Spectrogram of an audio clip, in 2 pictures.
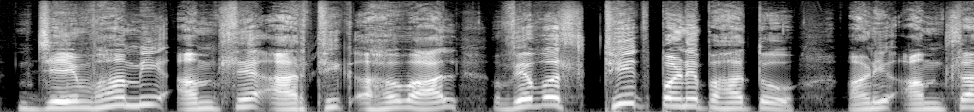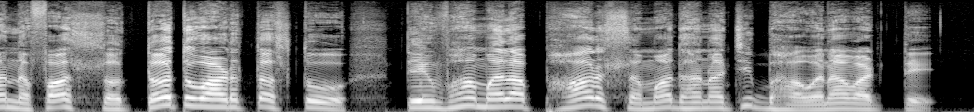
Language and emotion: Marathi, happy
